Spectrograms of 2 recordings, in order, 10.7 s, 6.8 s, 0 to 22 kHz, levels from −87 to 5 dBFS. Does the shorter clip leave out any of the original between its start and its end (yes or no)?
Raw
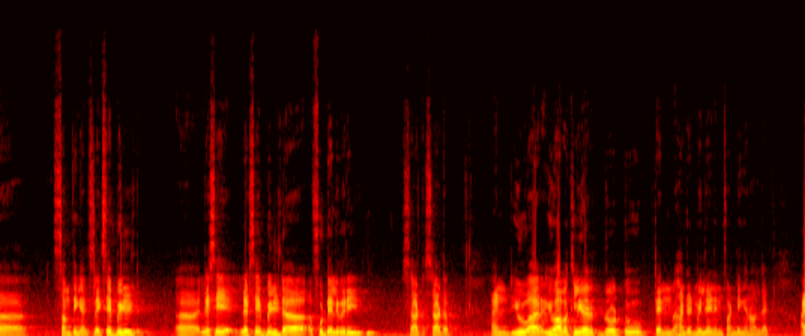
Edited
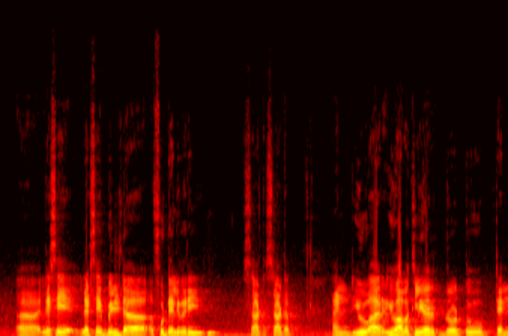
no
